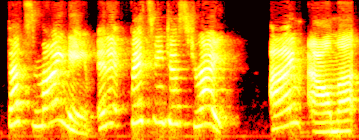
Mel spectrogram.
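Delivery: put-on a small girl declaring her name fits; proud child voice. Alma proudly tells her daddy her name fits, child voice.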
